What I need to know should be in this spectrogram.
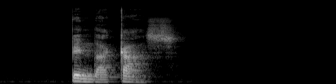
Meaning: peanut butter (a spread made from ground peanuts)
- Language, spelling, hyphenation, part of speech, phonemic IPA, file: Dutch, pindakaas, pin‧da‧kaas, noun, /ˈpɪndaːˌkaːs/, Nl-pindakaas.ogg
